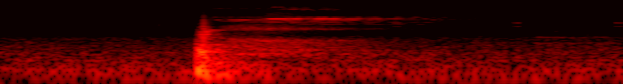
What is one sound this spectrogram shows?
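A menu sound effect rings out with a bright shimmering chime.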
